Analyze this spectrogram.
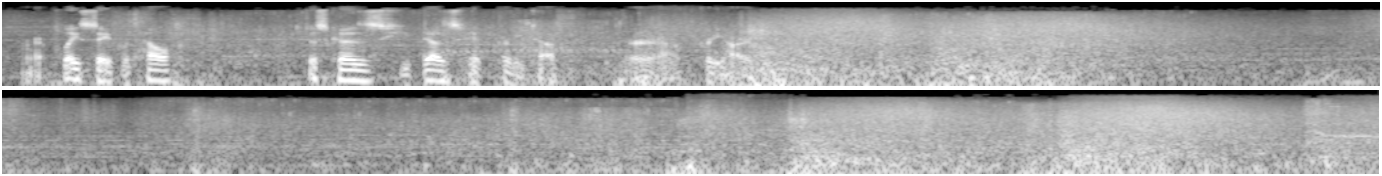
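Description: Water splashes and churns heavily.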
